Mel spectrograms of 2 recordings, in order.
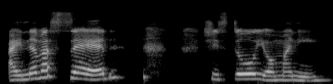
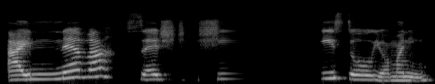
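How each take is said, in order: First: The stress falls on the word "said". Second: The stress falls on the word "never". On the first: The speaker implied it without saying it. "Maybe I implied it whilst I was speaking" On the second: The speaker did not ever say it. "this means that I didn't ever say it"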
